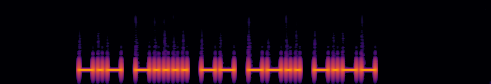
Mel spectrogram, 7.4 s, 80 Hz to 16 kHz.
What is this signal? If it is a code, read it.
Morse code, heard as a keyed tone, about 20 wpm, 700 Hz. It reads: K6MZY
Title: Speed Racing - USA 1x3 Call Signs 17wpm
